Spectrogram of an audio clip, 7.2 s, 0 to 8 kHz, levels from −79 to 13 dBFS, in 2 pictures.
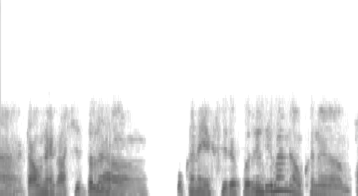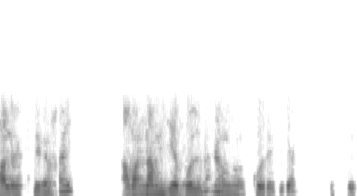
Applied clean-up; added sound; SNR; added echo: neural mask model Resemble Enhance denoiser.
